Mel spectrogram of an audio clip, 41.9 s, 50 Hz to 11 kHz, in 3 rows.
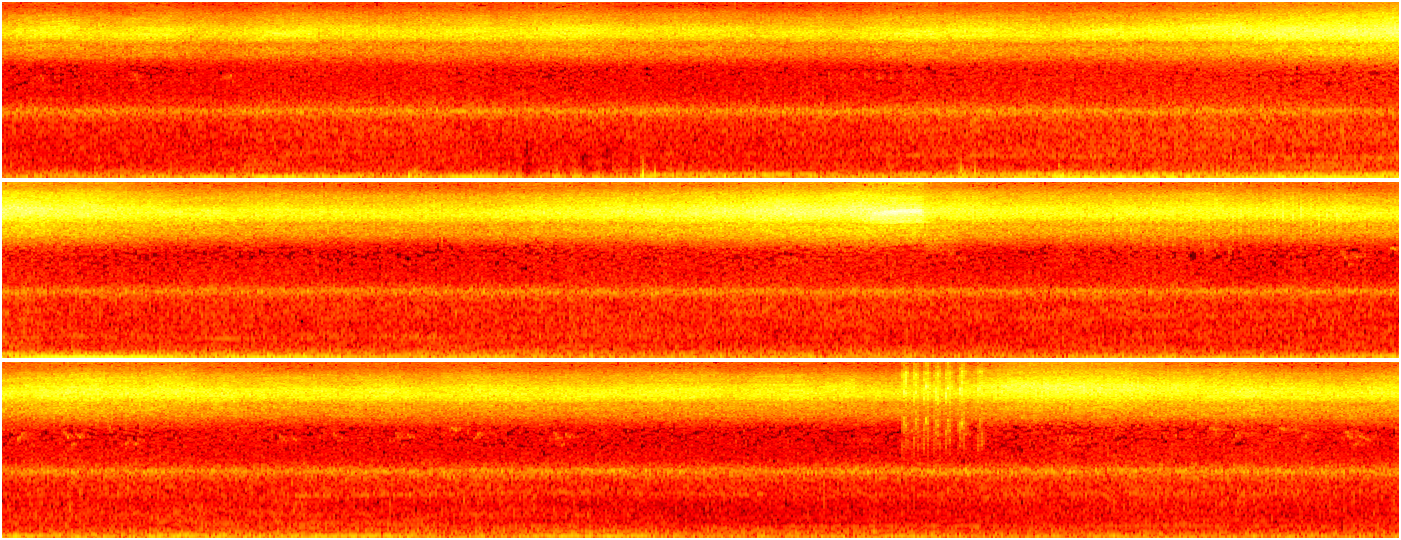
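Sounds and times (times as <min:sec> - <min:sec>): cicadas chorus: 0:00.0 - 0:41.9
close cicada buzzing: 0:00.0 - 0:41.9.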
